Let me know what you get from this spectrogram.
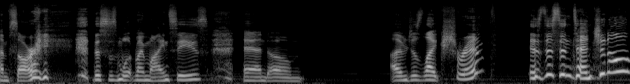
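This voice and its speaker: Lively intonation and an animated tone at a moderate pace, broken by long, frequent pauses, with music in the background. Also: woman, medium pitch for a woman. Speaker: art streamer reviewing viewer submissions. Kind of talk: live stream commentary. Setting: live stream.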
